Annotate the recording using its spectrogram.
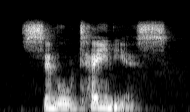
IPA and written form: ˌsɪm.əlˈteɪ.ni.əs (Simultaneous)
